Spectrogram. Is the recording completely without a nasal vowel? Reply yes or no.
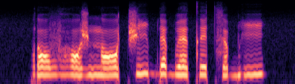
yes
